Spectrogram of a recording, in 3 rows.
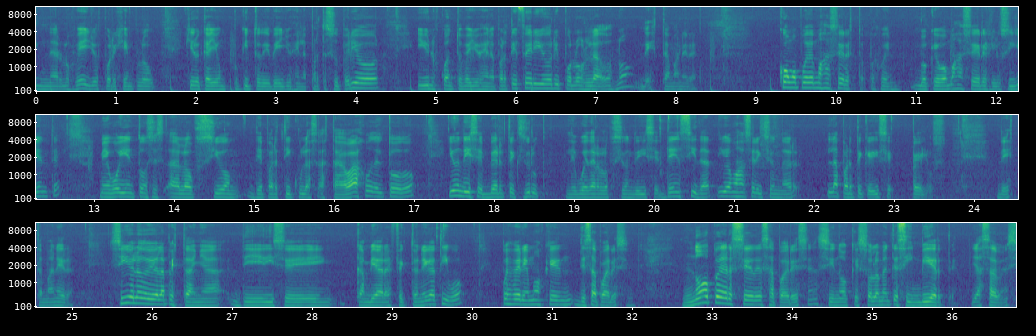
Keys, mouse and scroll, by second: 11.1-11.9 scroll down 5, 15.0-17.0 scroll down 19, 17.0 scroll down 1, 17.4 click, 17.9-19.1 scroll down 8, 20.2-23.6 drag, 29.6 click.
